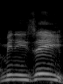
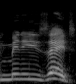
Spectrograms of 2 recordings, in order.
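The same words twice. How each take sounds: First: Z is said the American way, as zee. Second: Z is said the British way, as zed.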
